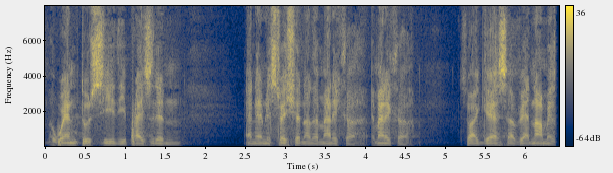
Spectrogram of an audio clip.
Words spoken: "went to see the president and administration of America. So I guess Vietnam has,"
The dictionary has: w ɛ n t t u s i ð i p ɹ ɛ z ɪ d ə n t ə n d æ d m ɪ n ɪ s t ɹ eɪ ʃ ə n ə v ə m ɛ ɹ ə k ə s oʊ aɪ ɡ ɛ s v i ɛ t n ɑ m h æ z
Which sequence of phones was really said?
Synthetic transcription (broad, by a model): w ɛ n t t u s i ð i p ɹ ɛ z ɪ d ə n t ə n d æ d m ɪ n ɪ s t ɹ eɪ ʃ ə n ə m ə m ɛ ɹ ə k ə s oʊ aɪ ɡ ɛ s v i ɛ t n ɑ m h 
